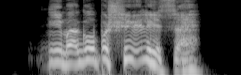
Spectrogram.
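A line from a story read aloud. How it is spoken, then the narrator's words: Moaning. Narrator (Russian): простонал банкир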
